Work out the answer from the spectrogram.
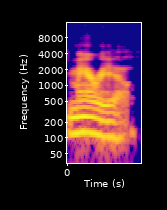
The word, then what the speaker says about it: Mario: pronounce your name correctly your name is pronounced mario there is there's no ifs ands or buts about it that's just the way it is uh it says it says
